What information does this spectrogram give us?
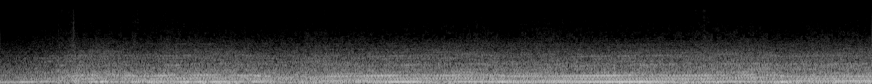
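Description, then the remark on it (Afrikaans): A Volkswagen Amarok 3-litre V6 turbo diesel pickup engine drones loudly and steadily, its low hum rising and dipping slightly in pitch as it revs, with no voices. “Volkswagen het verlede jaar Suid-Afrika se vinnigste en by verre duurste bakkie op die mark losgelaat, die Amarok 3 liter V6 turbo diesel.”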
